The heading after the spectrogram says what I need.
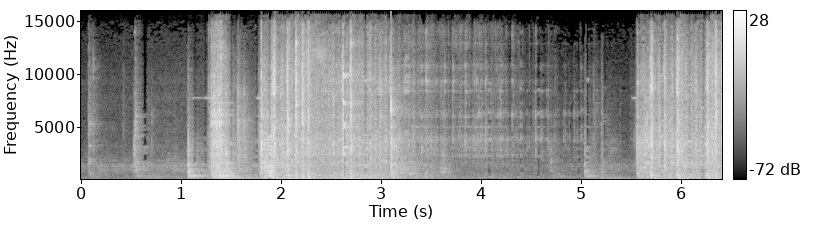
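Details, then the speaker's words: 1965 Corvair Monza SS go-kart by Rupp, made to run after years stored: the engine blips and surges in uneven, sputtering bursts, running rich. The head gasket is blowing at the cylinder, and the air-fuel screws were found swapped. "Still too much fuel."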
